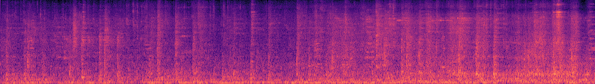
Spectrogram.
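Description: California Western 'Skunk Train' cars rolling along the track, heard from an open-air car: a steady low rumble of steel wheels on rail with scattered clicks and clacks.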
